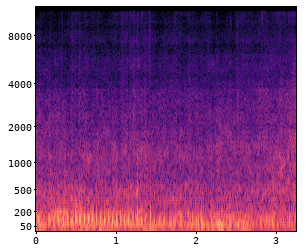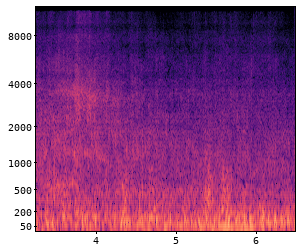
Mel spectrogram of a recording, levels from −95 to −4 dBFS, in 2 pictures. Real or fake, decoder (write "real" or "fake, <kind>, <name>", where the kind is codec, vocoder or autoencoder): fake, codec, HILCodec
